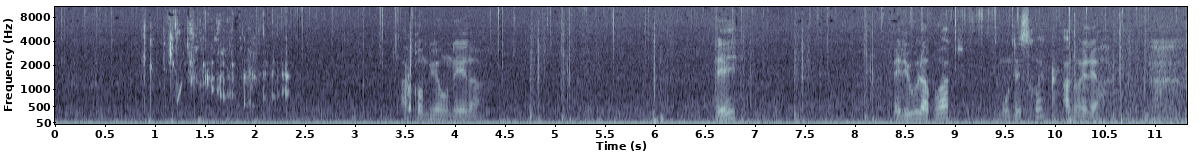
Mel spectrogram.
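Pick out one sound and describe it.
A fire crackles softly in a stove.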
